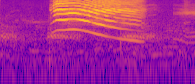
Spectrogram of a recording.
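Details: Young sika deer fawn in Nara Park, Japan, near Tōdai-ji's Great South Gate, calling in a voice its filmer had not heard before: a single high, whistle-like squeal lasting about one second that starts bright and glides steadily downward in pitch.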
